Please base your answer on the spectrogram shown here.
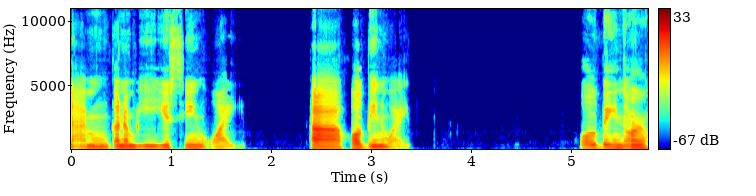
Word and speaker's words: Holbein: But for this one, I'm gonna be using white, Holbein white, Holbein or Holbeins. So if you're confused why I'm keep on saying Holbeins, that is how we pronounce it here in Japan.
